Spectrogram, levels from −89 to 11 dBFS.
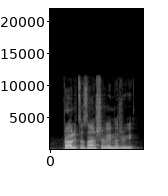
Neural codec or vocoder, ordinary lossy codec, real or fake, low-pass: none; none; real; none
